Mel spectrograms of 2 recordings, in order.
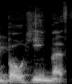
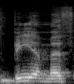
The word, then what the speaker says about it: behemoth: Vince McMahon would say bohemoth. A lot of other announcers have said bohemoth. That's not even a word. It's it's be it's behemoth or behemoth. You could say it's not bohemoth.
